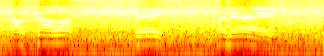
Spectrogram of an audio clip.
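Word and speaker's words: Alcalá de Henares: Alcala de Henares.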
